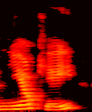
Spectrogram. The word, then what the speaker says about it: gnocchi: going to show you the nokia today sorry the gnocchi we have to be careful how to say it make sure that we've got a proper new at the start of that uh so this is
